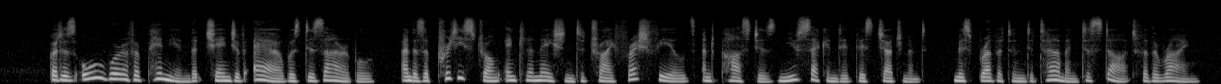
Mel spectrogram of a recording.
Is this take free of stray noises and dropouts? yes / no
yes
